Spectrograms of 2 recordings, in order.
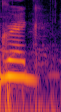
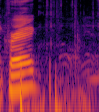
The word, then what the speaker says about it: Craig: do you gotta say my name's not Greg say Craig use some OxiClean and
